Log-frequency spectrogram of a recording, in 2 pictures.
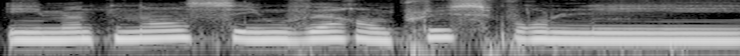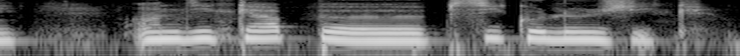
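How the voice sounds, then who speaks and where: A woman in her thirties with a western French accent, answering questions in a radio studio with halting speech and many pauses. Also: fairly low pitch, steady tone, dark tone, no echo. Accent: French, from western France. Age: 30s. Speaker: interviewee. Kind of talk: radio interview.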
